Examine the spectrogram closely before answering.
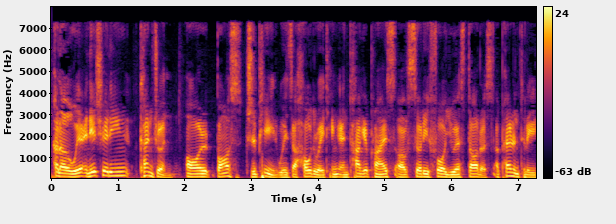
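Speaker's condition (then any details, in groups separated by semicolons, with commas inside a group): No condition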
